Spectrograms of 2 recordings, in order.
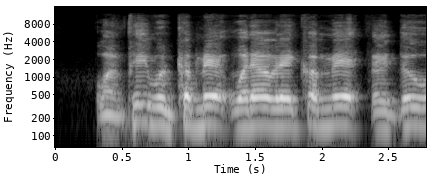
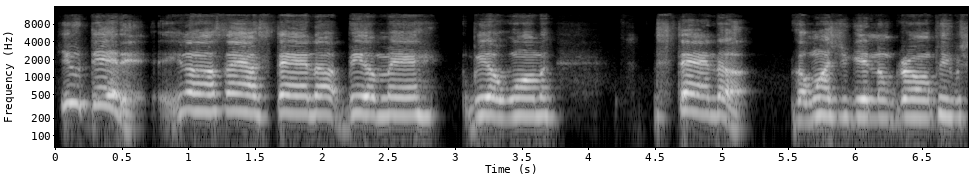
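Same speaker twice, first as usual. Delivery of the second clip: scolding; 9 semitones higher than usual. Real, not acted. Scolding the suspect, raised voice.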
